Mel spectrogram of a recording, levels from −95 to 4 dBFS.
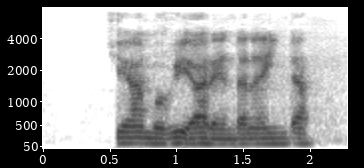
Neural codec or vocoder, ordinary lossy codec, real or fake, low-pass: codec, 44.1 kHz, 7.8 kbps, Pupu-Codec; MP3, 64 kbps; fake; 7.2 kHz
